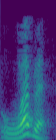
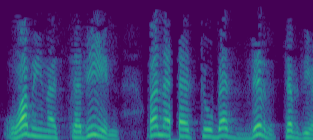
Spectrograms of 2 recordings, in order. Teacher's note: اقفل شفايفي وافتحها على طول تحصل قلقله الباء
